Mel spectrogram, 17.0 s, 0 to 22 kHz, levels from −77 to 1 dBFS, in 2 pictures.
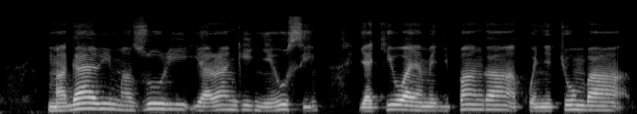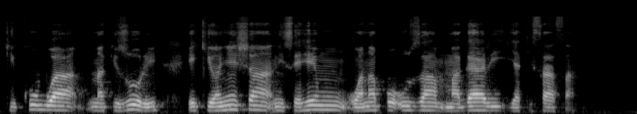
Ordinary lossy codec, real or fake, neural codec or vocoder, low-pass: Opus, 16 kbps; real; none; 10.8 kHz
